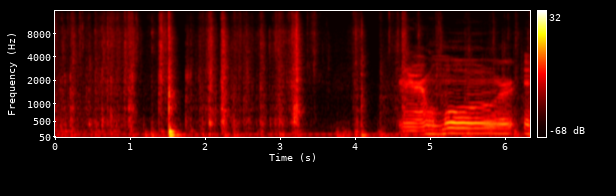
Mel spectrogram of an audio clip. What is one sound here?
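Card packs rustle and tap as they are pulled from a box.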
